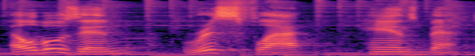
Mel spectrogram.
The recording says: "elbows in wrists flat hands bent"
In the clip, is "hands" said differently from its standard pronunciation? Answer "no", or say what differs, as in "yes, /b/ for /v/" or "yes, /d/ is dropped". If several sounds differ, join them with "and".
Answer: no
